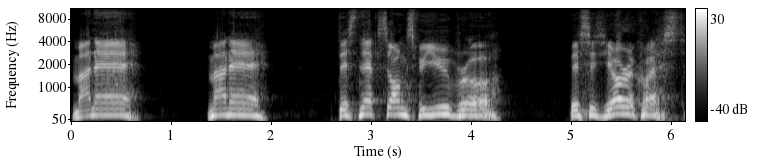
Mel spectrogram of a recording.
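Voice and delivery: slow, put-on northern English DJ accent. Retelling what a dj said between songs; put-on northern english accent. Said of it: "Did he have the accent?".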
